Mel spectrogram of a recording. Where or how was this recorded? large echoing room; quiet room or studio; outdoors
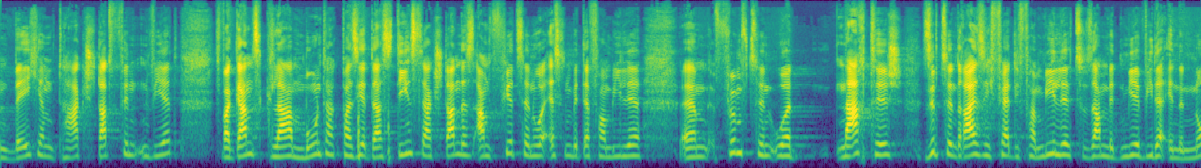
large echoing room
